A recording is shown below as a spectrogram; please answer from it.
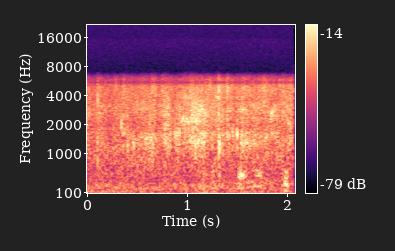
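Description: A small dog sniffing quietly as it noses about in garden shrubs.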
